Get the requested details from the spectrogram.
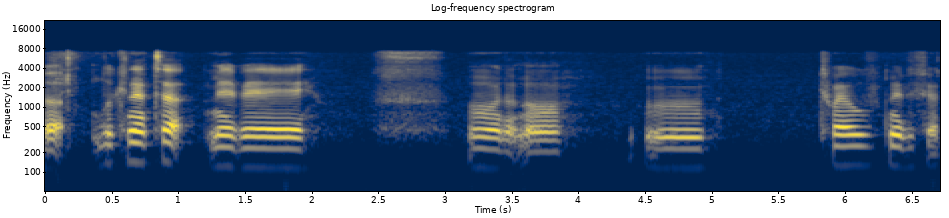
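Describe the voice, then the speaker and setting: A man with a Scottish accent at a very slow pace, with long, frequent pauses. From Scotland. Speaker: YouTube product reviewer. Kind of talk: product review. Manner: hesitant, many fillers. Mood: relaxed, informal. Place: home room. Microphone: phone near.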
